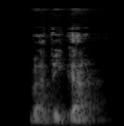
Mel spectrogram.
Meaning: Vatican City (a city-state in Southern Europe, an enclave within the city of Rome, Italy)
- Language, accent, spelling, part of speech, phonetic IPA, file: Catalan, Valencia, Vaticà, proper noun, [va.tiˈka], LL-Q7026 (cat)-Vaticà.wav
